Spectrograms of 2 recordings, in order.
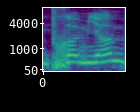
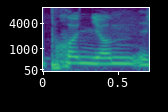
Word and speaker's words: premium: Bon, il a du mal à prononcer premium, visiblement, il met toujours un N, il dit pronium. J'ai jamais compris pourquoi, mais bon. Si ça lui fait plaisir, ça se dit pas comme ça, je pense, mais bon.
